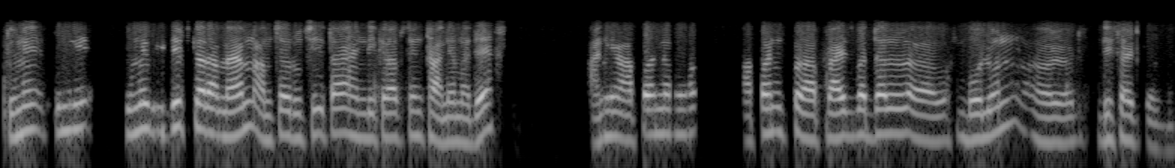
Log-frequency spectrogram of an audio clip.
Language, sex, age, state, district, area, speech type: Marathi, male, 18-30, Maharashtra, Thane, urban, conversation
